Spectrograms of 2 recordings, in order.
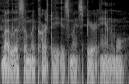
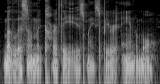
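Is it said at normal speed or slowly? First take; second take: normal speed; slowly. First: It is said at normal speed. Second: It is said slowly and deliberately.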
